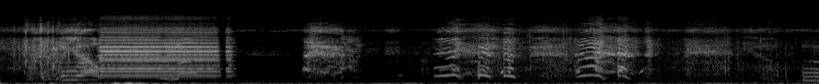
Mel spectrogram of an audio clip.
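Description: Voices speaking, broken by a loud, steady, horn-like tone that starts about a second in and lasts just over a second.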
